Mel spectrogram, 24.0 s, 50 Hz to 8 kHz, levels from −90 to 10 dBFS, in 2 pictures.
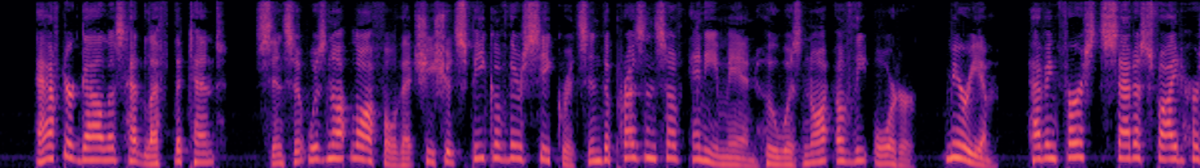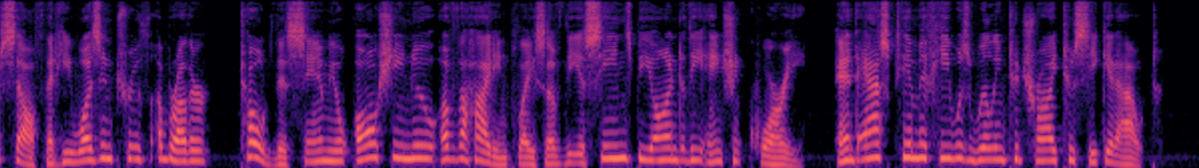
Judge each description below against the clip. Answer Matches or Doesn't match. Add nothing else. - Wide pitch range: Matches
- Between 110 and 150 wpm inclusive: Doesn't match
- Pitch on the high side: Matches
